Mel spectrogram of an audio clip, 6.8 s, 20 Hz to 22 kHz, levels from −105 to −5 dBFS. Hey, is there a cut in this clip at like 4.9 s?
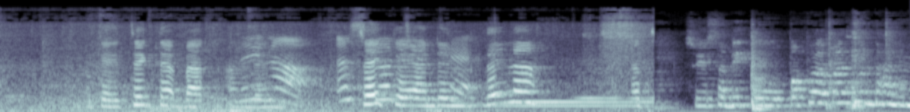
yes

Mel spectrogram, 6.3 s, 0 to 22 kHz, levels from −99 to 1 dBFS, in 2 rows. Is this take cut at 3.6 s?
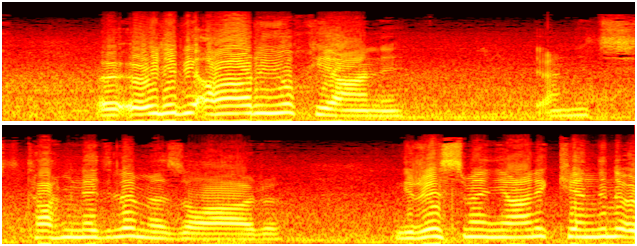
no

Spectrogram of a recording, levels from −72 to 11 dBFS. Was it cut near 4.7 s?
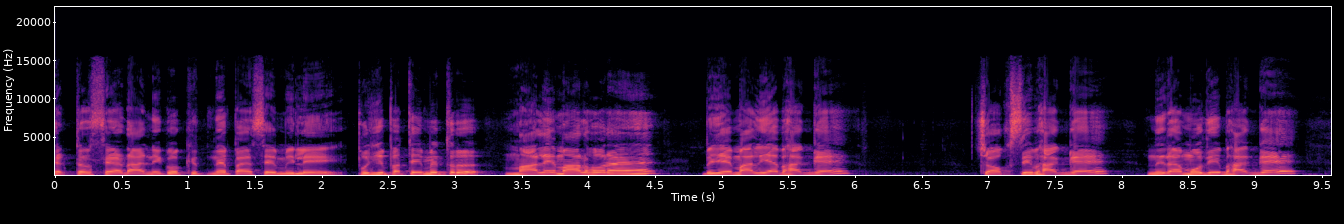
yes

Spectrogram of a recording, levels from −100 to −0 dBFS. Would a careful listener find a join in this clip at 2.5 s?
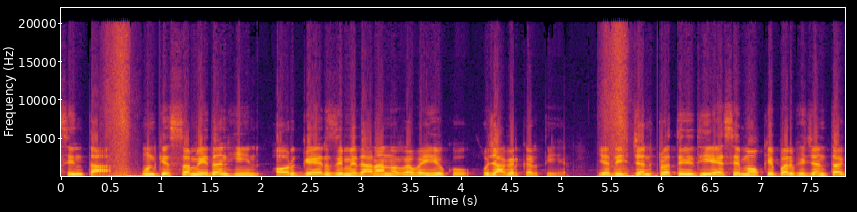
no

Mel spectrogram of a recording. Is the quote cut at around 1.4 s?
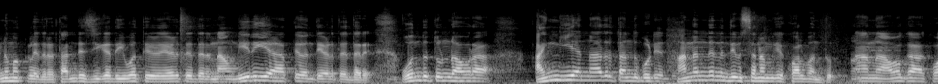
no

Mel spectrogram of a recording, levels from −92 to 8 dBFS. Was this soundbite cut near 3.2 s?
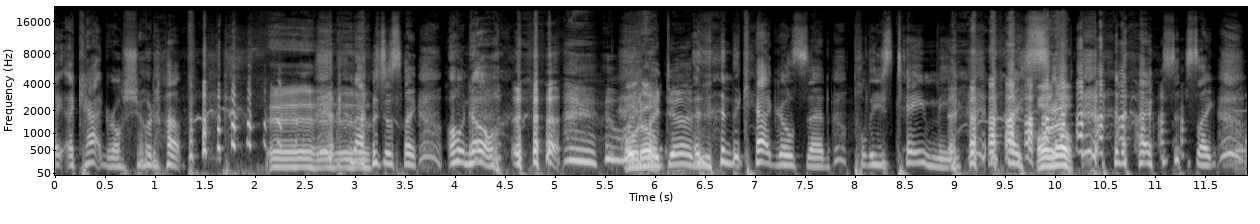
no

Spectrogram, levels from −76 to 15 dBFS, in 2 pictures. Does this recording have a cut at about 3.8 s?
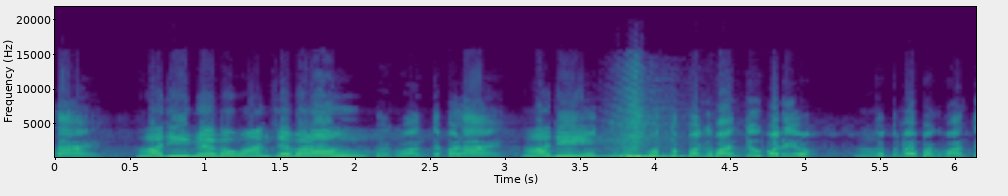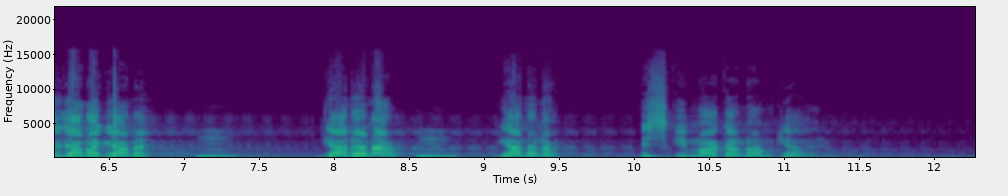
yes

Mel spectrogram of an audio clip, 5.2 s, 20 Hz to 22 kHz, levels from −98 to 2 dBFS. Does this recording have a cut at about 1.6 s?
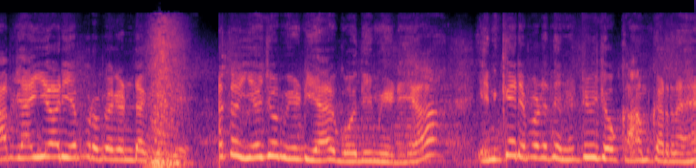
yes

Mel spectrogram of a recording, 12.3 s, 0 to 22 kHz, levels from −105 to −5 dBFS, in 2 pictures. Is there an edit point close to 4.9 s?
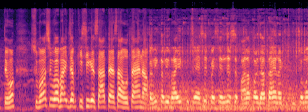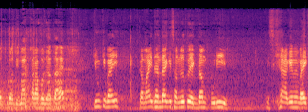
no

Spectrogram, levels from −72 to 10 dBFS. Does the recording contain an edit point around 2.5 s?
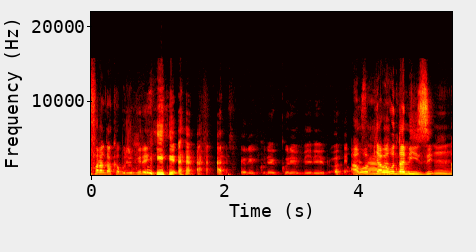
no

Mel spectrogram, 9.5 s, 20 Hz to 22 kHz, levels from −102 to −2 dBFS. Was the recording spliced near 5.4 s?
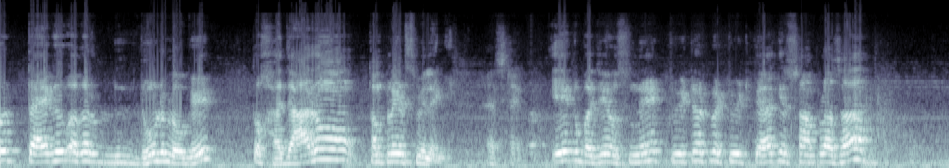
yes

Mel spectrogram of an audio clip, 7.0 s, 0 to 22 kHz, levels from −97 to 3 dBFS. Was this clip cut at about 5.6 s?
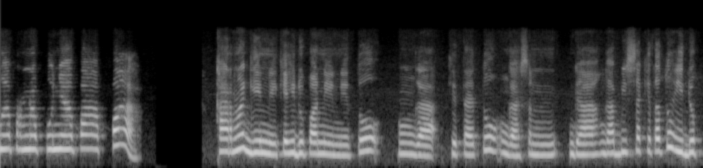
no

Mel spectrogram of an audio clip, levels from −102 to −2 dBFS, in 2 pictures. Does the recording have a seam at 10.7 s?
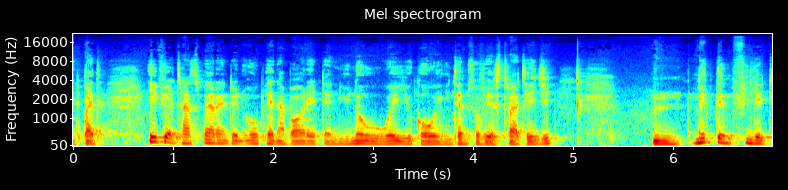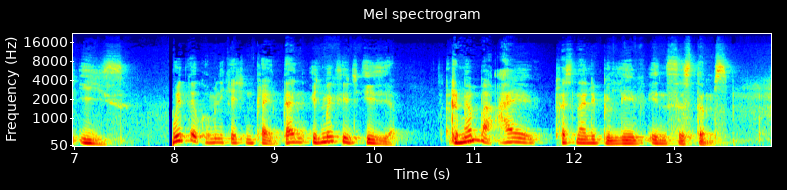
no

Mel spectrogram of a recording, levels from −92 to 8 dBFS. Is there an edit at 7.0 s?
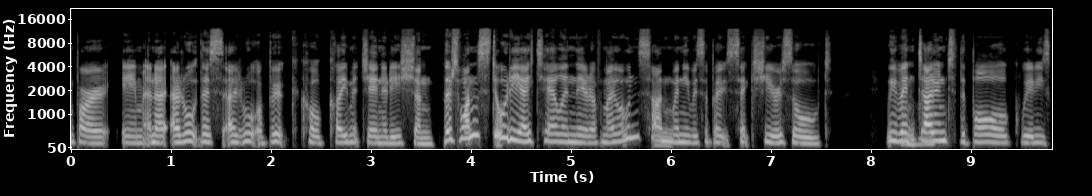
no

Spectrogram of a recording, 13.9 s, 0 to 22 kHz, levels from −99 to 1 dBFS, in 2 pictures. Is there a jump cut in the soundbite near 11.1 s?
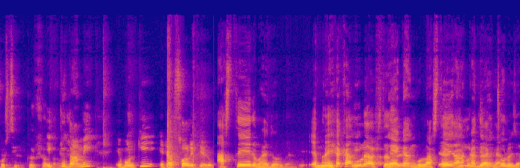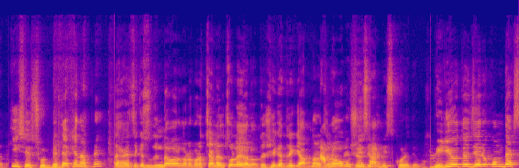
no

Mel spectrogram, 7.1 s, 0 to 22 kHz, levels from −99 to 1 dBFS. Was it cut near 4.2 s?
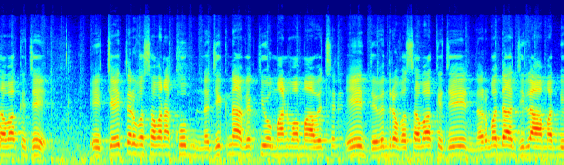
yes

